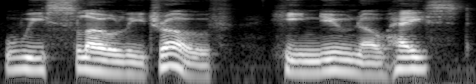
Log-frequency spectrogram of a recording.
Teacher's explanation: the elongated vowel sounds o and a make us read this line slowly to take our time and to contemplate the speaker's slow Journey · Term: assonance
